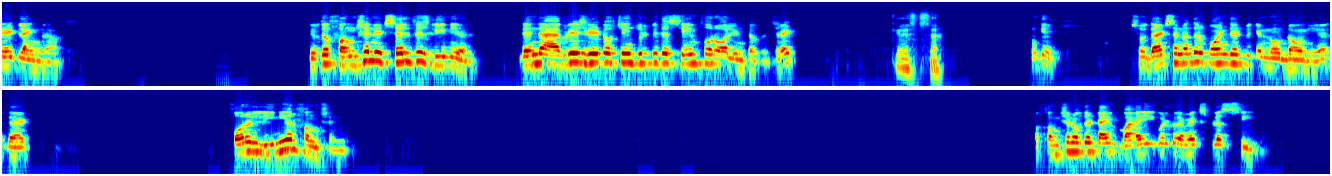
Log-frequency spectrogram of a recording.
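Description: A man speaks calmly into a close microphone, in short bursts with long pauses.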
